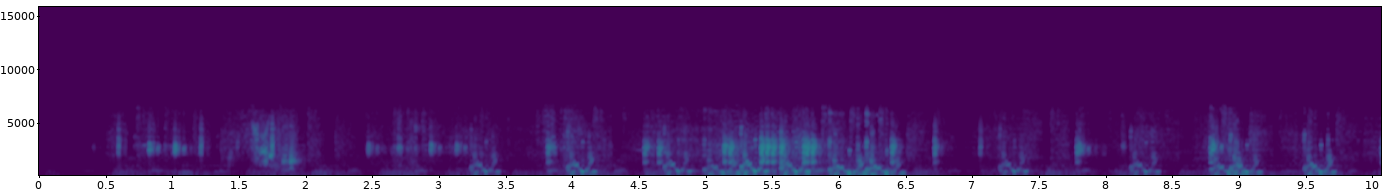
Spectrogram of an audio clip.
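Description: Electronic game sound effects chirp and blip from a small handheld speaker.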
